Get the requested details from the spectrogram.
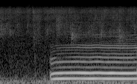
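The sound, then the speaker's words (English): A steady rush of water running from a tap, joined halfway through by a loud, sustained humming tone, likely pipe resonance, that holds to the end. No one speaks. “Don't turn off that water.”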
